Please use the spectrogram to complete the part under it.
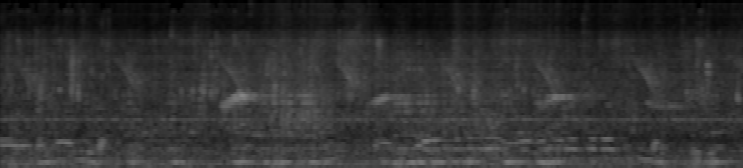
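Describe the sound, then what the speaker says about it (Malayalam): Water runs steadily through a vessel-type water filter as it is installed, a continuous trickling and splashing flow that holds at an even level, with faint background sounds underneath. "ഫിൽറ്ററിൽ അപ്പോൾ വെള്ളം ഇങ്ങോട്ട് വന്നു"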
